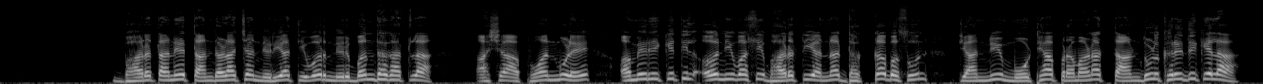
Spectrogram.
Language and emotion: Marathi, surprised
